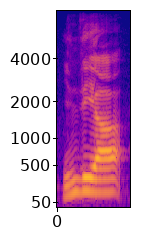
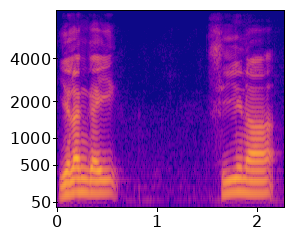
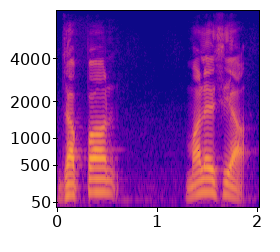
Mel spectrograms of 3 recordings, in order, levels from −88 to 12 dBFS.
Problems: constant background noise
